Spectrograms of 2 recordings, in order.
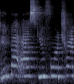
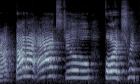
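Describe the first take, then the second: First: It is said at a softer volume. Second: It is said at a louder volume.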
